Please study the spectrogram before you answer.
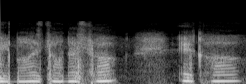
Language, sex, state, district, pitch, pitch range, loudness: Konkani, male, Goa, North and South Goa, 140 Hz, 135-150 Hz, -17 LUFS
